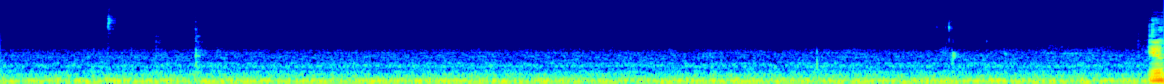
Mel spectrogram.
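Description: A steering wheel button clicks softly.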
